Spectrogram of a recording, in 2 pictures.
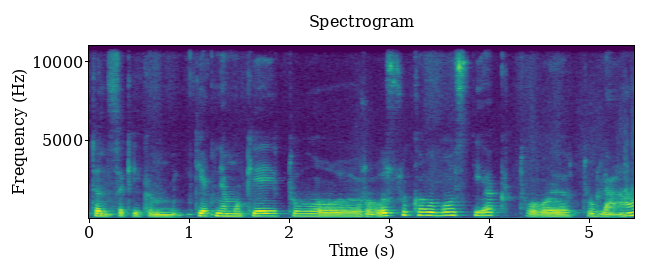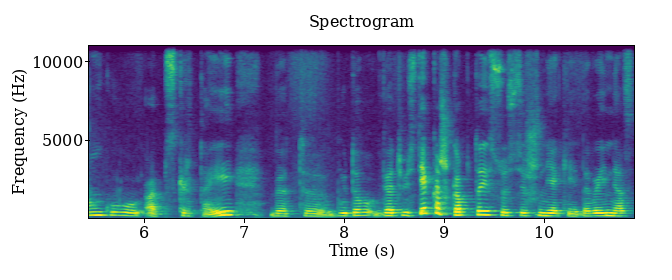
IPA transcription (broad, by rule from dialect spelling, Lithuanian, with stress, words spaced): ˈtʲɛn sɐˈkʲiːkʲɪm ˈtʲiɛk nʲɛmoːˈkʲeːjɛɪ ˈtoː ˈrʊsuː kɐlˠˈboːs ˈtʲiɛk ˈtoː ˈtuː ˈlʲɛŋkuː ɐpskrʲɪˈtɐɪ bʲɛt ˈbuːdɐʋoː bʲɛt ʋʲɪs ˈtʲiɛk kɐʃˈkɐp tɐɪ sʊsʲɪʃʲnʲɛˈkʲeːdɐʋɐɪ nʲɛs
